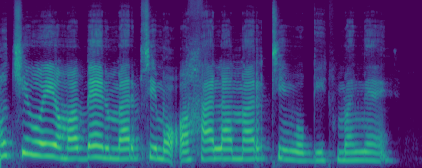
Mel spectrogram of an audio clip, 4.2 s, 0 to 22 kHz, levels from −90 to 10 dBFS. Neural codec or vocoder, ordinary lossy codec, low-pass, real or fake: codec, 44.1 kHz, 1.7 kbps, Pupu-Codec; none; none; fake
